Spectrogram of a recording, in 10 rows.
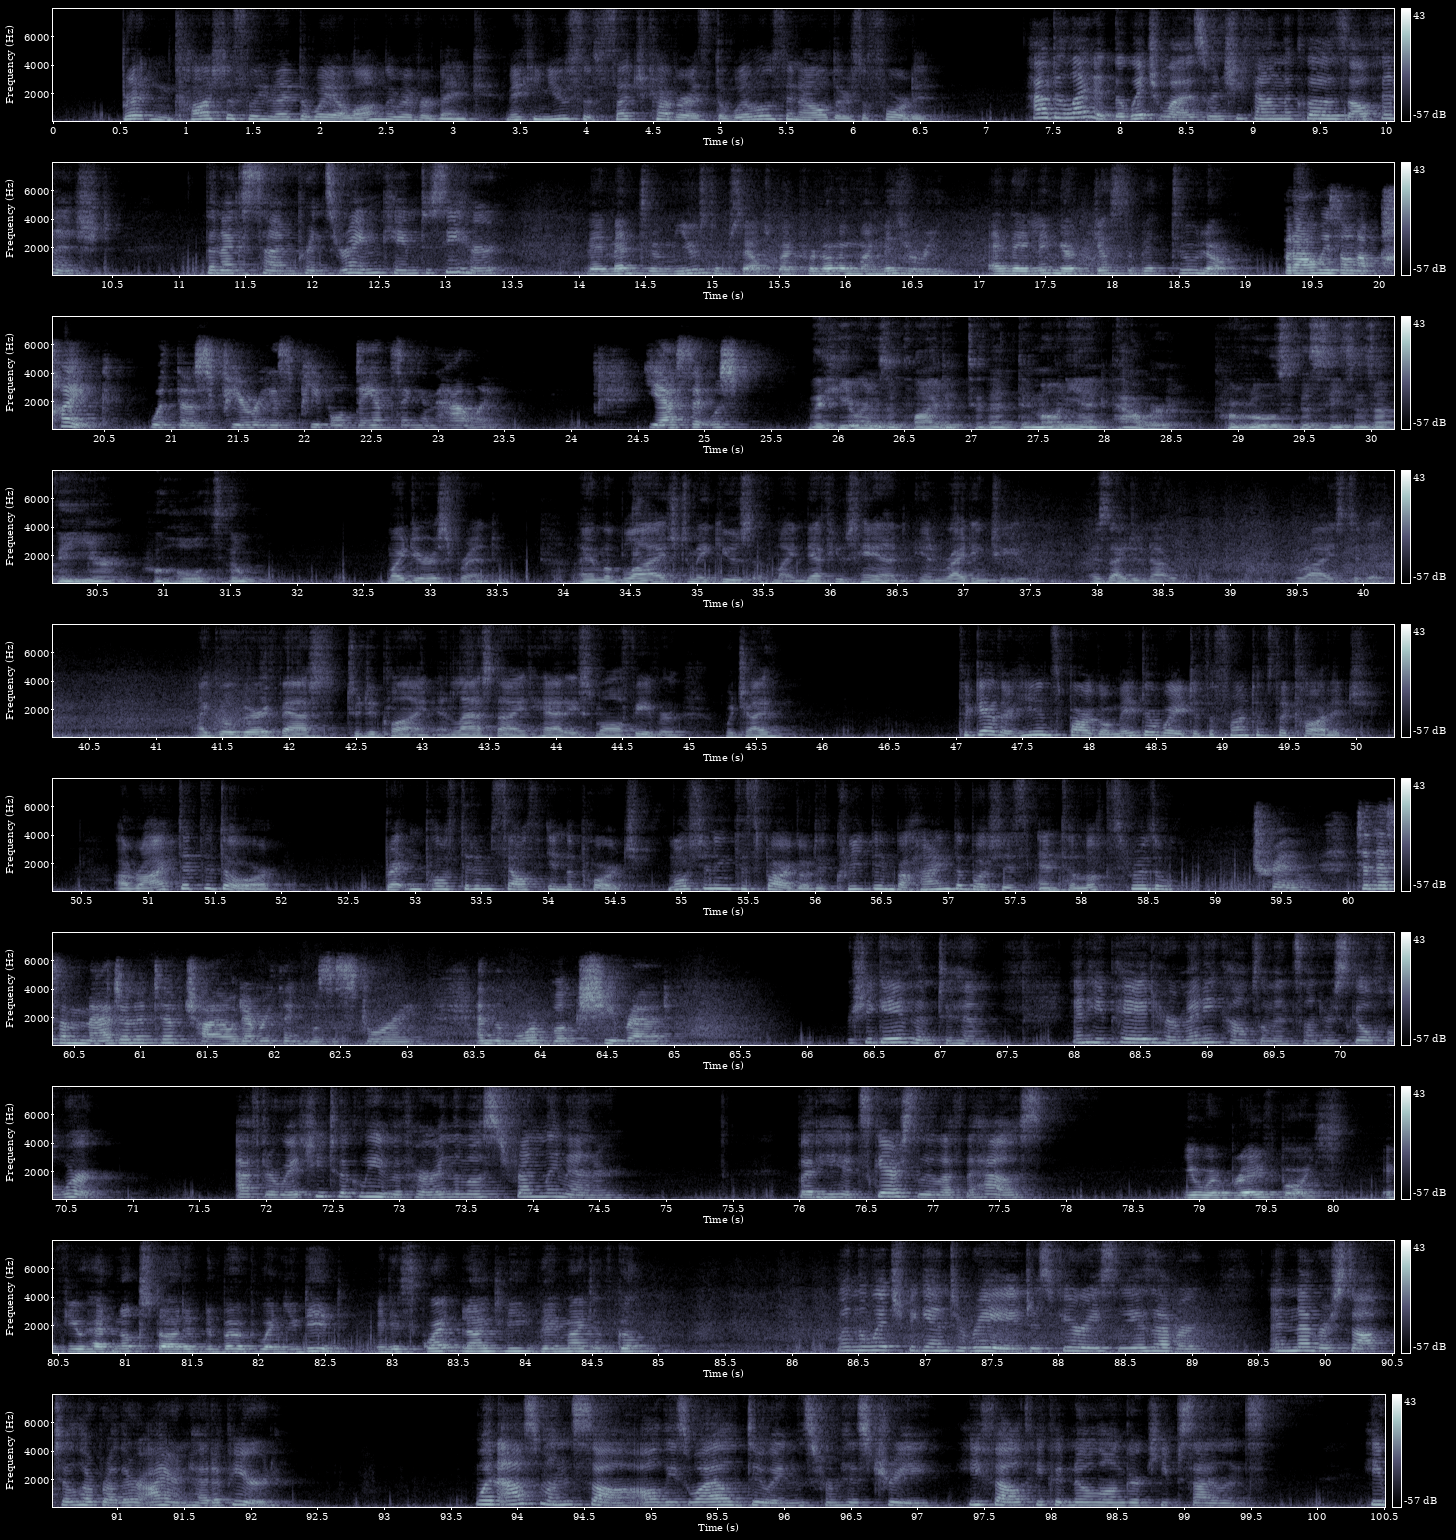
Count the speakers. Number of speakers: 6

